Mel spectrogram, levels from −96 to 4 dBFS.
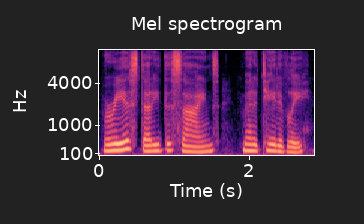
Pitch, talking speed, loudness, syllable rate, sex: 195 Hz, 105 wpm, -17 LUFS, 4.9 syllables/s, female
